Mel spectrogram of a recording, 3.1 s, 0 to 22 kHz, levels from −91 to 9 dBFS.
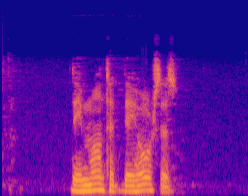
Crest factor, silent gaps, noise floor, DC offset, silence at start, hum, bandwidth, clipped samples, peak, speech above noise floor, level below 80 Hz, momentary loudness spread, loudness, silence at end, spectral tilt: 18 dB; none; -61 dBFS; under 0.1%; 0.9 s; none; 7 kHz; under 0.1%; 0 dBFS; 47 dB; -50 dBFS; 6 LU; -16 LUFS; 0.9 s; -6.5 dB/octave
